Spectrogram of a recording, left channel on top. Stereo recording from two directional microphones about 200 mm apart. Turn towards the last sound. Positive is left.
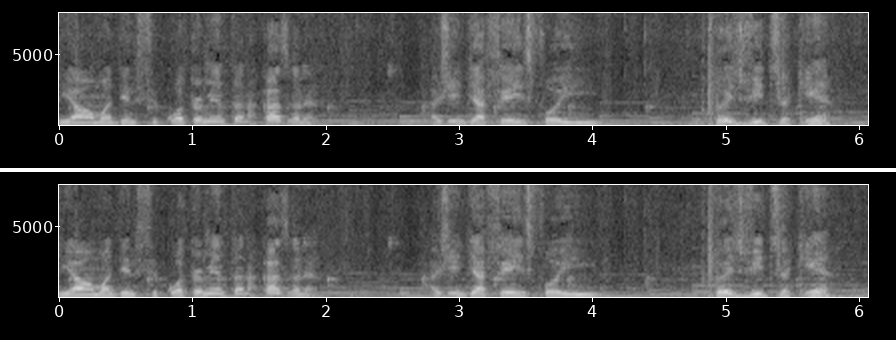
turn(degrees=0)  # may be behind; listen again after turning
